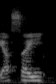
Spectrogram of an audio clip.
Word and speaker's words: YSIY: YSIY, but then pronounced like Yasai, like Okay. vegetables.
